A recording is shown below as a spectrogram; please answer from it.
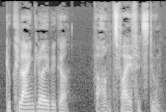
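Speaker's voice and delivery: Jesus softly chiding Petrus as he sinks; gentle rebuke. Acted.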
